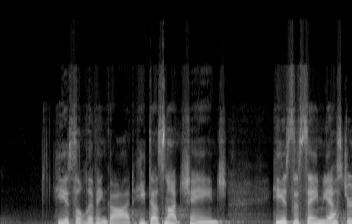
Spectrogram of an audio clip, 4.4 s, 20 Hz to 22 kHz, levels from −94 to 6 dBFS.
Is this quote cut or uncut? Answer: uncut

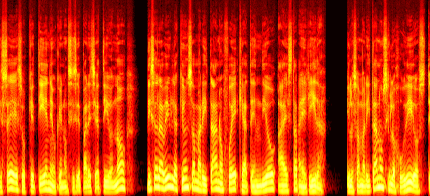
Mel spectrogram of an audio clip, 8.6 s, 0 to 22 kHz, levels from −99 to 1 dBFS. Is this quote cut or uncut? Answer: cut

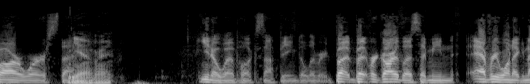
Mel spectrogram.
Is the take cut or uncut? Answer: uncut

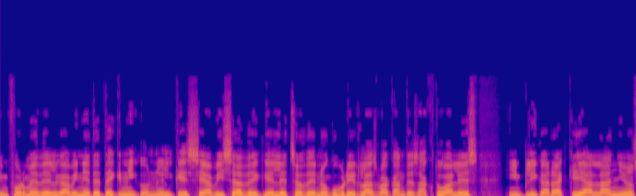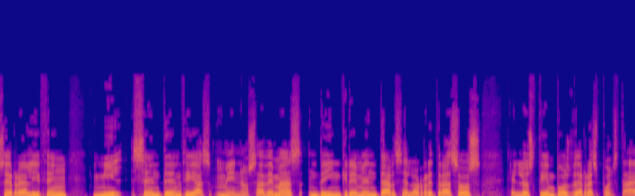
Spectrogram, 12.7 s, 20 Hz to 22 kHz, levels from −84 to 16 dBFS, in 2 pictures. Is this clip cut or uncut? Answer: uncut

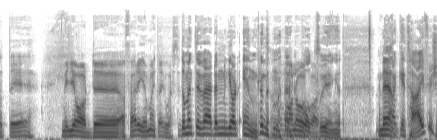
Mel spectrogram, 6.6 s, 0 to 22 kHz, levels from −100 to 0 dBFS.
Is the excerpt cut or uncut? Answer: cut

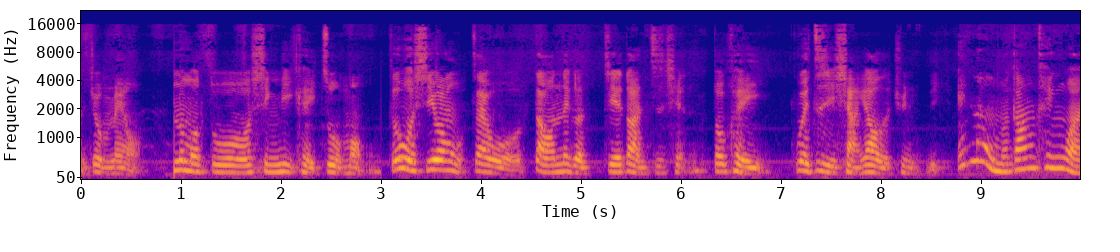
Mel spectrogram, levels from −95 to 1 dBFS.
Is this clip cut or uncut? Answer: cut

